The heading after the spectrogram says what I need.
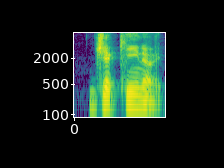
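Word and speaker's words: Giacchino: I had it right before Oh Michael jakino jakino thank you yeah jakino uh his son scores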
